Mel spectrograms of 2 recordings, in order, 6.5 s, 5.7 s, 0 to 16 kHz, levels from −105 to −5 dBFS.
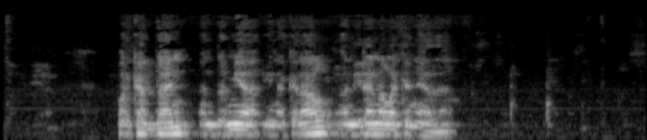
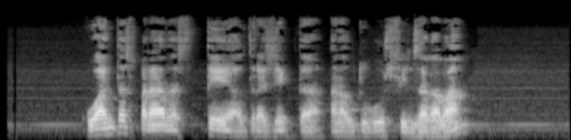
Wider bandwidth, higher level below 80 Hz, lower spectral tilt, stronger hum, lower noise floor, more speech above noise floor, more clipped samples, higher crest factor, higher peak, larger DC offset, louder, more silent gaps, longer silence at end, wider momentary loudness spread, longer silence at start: second, 9.8 kHz vs 11 kHz; second, -64 dBFS vs -58 dBFS; first, -9 dB/octave vs -5 dB/octave; neither; first, -80 dBFS vs -59 dBFS; first, 48 dB vs 35 dB; neither; about the same, 18 dB vs 22 dB; second, -16 dBFS vs -4 dBFS; neither; second, -32 LUFS vs -24 LUFS; neither; about the same, 1 s vs 1 s; about the same, 11 LU vs 10 LU; first, 1.2 s vs 0.85 s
